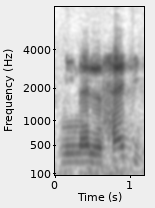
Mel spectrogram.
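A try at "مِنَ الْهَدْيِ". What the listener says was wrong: Okey, boleh insyaAllah. Tak apa, berlatih insyaAllah lepas ni.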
